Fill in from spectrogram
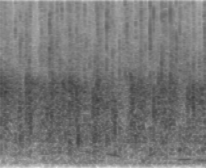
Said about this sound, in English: I feel like a round of applause, come on.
